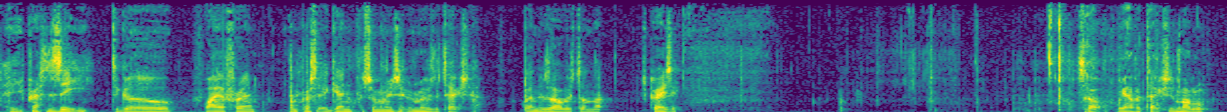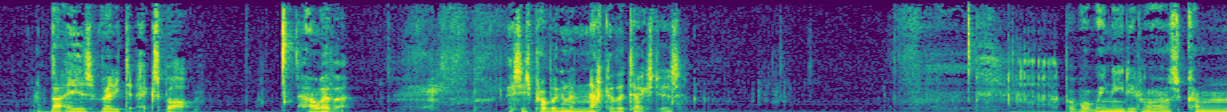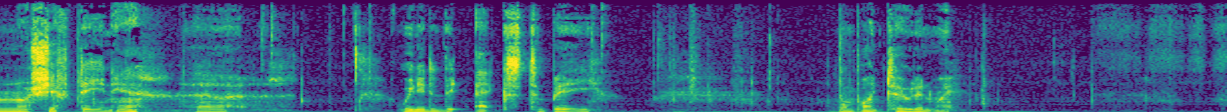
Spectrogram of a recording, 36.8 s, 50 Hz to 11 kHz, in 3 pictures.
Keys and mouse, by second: 0.1 z, 0.3 z, 22.7 Tab, 25.7 shift+d.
